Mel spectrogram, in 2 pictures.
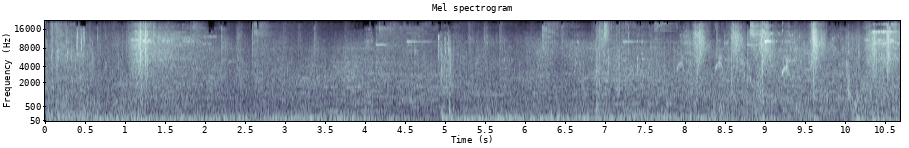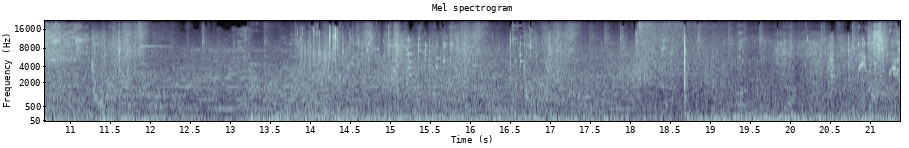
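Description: Confringo fire spell explosions in the video game Hogwarts Legacy, with a dense, continuous run of loud booms and crashing blasts that overlap one after another.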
